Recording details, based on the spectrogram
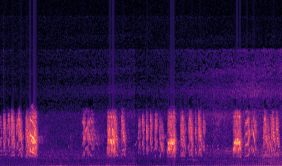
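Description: Red-wattled lapwing chicks give high, thin, scratchy peeps in quick clusters, about one burst every half second, over a low background rumble and hum.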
